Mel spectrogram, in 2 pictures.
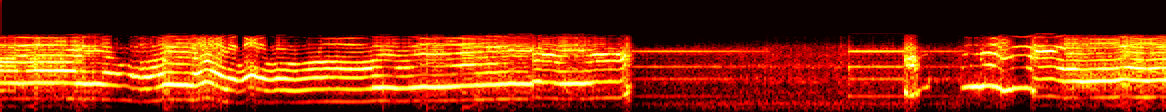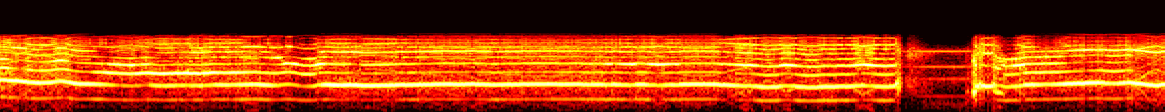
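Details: An almost two-year-old female white Miniature Schnauzer, reacting to the car door's "ding", sings in long, wavering howls, broken briefly by a soft steady electronic chime.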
